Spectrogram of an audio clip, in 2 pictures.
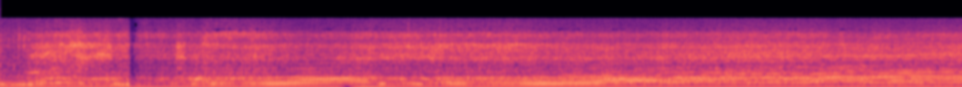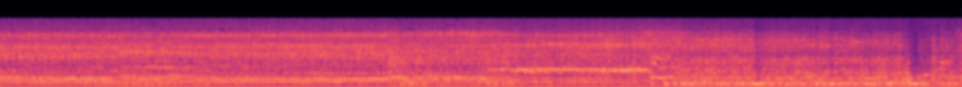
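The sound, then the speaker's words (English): A car engine racing hard as the car speeds to crash through a roadblock, a loud, continuous roar with revving that climbs in pitch, mixed with squealing tires. “I'll create a little diversion for you. What are you going to do, Ken? Just what Jimenez hopes I'll do. Try to crash that roadblock.”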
